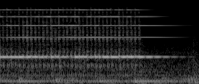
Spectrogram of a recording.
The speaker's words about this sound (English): But before she could even glance outside, the phone rang again.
